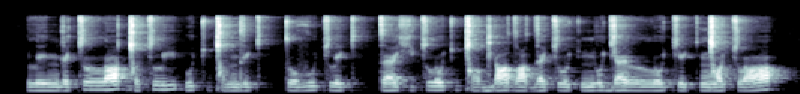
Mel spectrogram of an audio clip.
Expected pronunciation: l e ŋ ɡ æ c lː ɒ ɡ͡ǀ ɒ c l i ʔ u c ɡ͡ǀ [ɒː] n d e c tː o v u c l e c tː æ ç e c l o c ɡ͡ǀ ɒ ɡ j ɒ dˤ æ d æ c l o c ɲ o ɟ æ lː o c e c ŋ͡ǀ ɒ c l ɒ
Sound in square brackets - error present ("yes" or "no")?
yes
